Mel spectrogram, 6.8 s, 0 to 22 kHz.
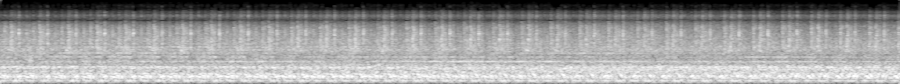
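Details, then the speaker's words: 1949 EMD F7A diesel locomotive started after 3 years out of service with a bad main generator bearing, now repaired, valve cover open: deep even chug at about two beats a second, no misses or knocks; normal healthy idle. "oh she's running really well started right up everything seems to test out now"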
